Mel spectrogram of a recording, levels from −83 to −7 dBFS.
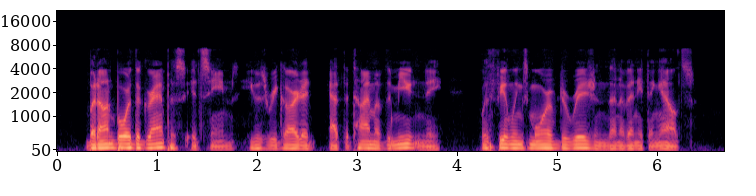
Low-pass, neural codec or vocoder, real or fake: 7.2 kHz; none; real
